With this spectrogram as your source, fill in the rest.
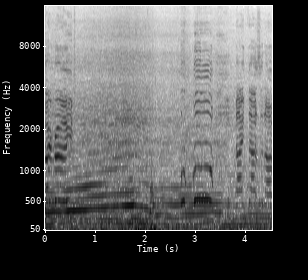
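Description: A 2022 Porsche 992 GT3 Touring with a manual gearbox, engine screaming up toward 9,000 RPM, a loud, sustained rising wail that dips at a gear change and climbs again, heard from inside the car with a voice over it.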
